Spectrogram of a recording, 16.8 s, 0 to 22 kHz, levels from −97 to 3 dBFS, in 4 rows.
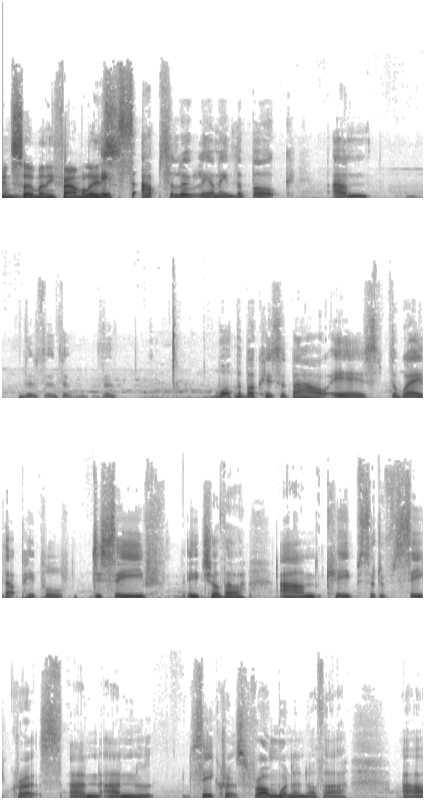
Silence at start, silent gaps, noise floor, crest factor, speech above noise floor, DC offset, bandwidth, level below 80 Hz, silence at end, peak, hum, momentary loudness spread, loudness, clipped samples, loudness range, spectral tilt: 0 s; none; -53 dBFS; 22 dB; 24 dB; under 0.1%; 16 kHz; -58 dBFS; 0 s; -8 dBFS; none; 18 LU; -30 LUFS; under 0.1%; 9 LU; -5 dB/octave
